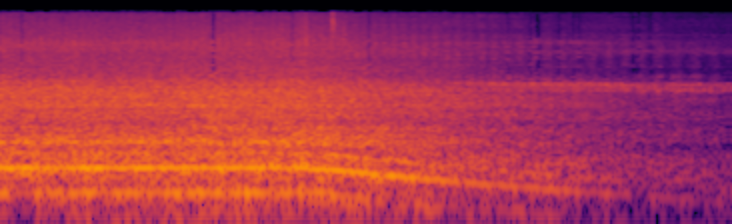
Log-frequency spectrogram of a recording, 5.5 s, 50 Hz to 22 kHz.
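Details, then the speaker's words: 1950s Roto-Aire model 07104 two-speed box fan, after high-speed run: whirring drops and fades within about three seconds after switch-off; owner thinks it needs oil or to loosen up. "of course it's gonna stop quick cuz it ain't needs oil or B it just needs to loosen up a little"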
